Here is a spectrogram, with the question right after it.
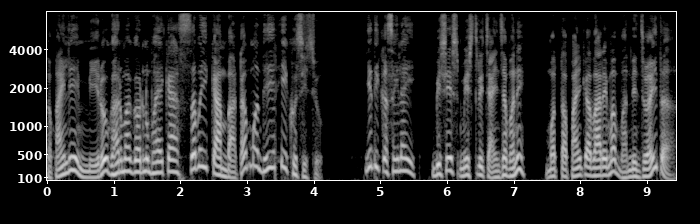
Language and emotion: Nepali, happy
